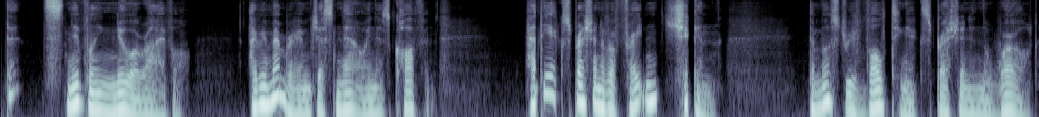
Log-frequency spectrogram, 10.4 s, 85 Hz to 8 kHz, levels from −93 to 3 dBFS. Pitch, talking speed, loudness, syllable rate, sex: 110 Hz, 140 wpm, -20 LUFS, 5.5 syllables/s, male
